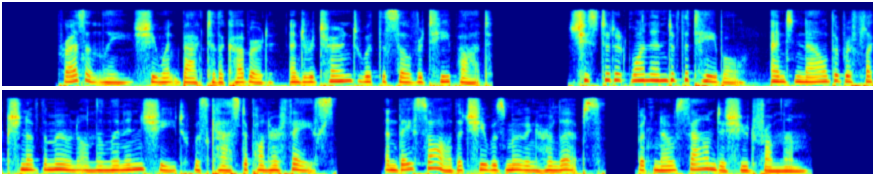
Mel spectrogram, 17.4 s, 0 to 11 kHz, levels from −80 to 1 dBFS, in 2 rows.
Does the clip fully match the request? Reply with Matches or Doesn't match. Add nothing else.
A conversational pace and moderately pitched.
Matches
